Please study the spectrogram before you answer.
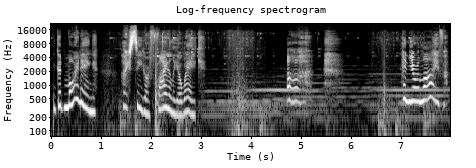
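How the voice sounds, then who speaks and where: Super high gushy doctor girl, excitable n warm, video game scene w music behind. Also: slow pace, pauses often, heavily acted. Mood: overjoyed. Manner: gushing, effusive, apologetic. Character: bubbly, excitable young female doctor, warm and eager. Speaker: physician. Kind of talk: video game cutscene acting.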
